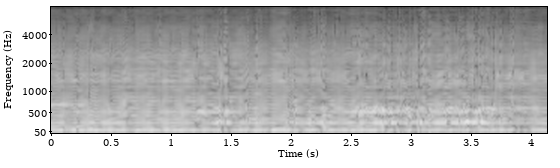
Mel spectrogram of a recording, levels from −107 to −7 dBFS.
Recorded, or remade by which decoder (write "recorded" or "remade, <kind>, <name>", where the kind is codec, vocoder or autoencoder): remade, vocoder, BigVGAN v2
